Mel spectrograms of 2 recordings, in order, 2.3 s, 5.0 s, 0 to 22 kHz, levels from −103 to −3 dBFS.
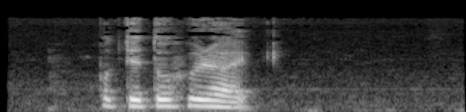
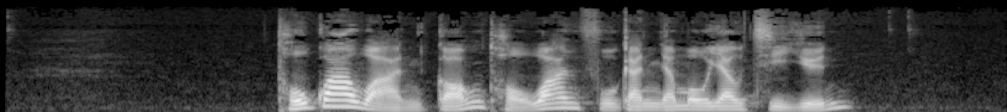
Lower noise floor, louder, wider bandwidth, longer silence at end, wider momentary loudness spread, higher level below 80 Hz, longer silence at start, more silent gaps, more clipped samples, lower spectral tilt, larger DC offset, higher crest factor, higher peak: second, -60 dBFS vs -69 dBFS; about the same, -19 LUFS vs -19 LUFS; second, 11.5 kHz vs 15.5 kHz; first, 1.1 s vs 0.8 s; first, 15 LU vs 9 LU; about the same, -60 dBFS vs -60 dBFS; second, 0.5 s vs 1.4 s; neither; neither; about the same, -5.5 dB/octave vs -5.5 dB/octave; neither; about the same, 18 dB vs 20 dB; about the same, -4 dBFS vs -2 dBFS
